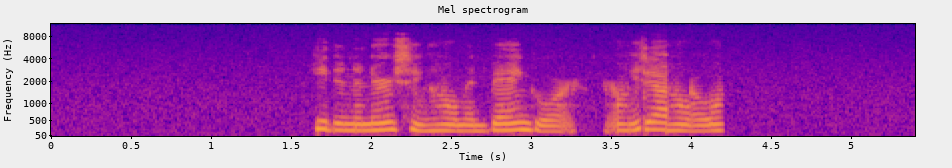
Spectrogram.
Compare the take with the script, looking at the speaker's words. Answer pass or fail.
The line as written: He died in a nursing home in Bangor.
fail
